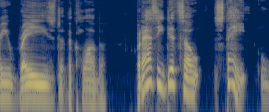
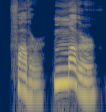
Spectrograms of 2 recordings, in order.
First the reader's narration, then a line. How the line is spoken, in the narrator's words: he cried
